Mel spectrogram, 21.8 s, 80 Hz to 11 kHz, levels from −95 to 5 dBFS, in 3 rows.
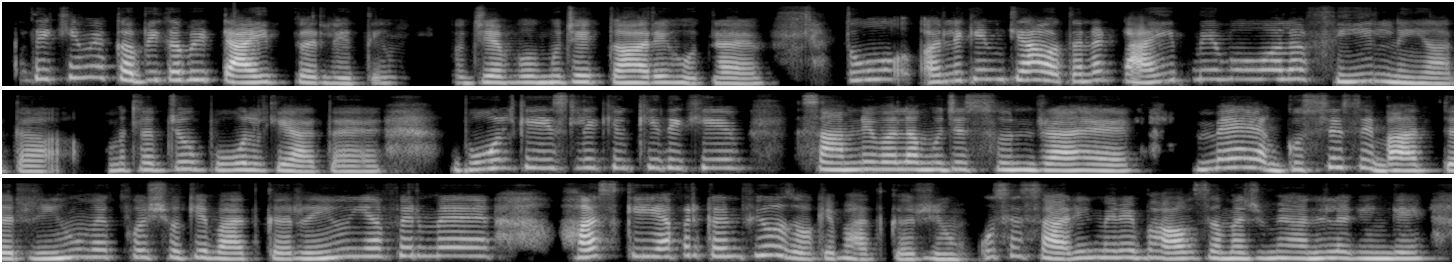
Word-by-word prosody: देखिए, 375 +3 -4
मैं 425 -1 -6
कभी-कभी 325 +2 +2
टाइप 240 -4 +7
कर 225 -2 0
लेती 205 -1 -5
हूँ, 215 - -10 0.4
जब 230 +1 0
मुझे 245 +1 +1
कार्य 230 +1 +6
होता 205 -2 -2
है। 195 0 -1 0.4
तो 310 - -5 0.2
अ, 255 - -2
लेकिन 350 +5 -5
क्या 335 -2 +5
होता 280 -3 +3
है - - -3
ना 320 - -1
टाइप 305 +6 +3
में 355 0 -8
वो 355 0 -8
वाला 360 0 -1
फील 275 -5 -3
नहीं 220 -3 +1
आता, 200 0 -3 0.3
मतलब 245 +1 -3
जो 280 +2 -4
बोल 250 0 0
के 235 -1 0
आता 200 -1 0
है। 200 0 -3 0.4
बोल 315 +5 -1
के 340 -2 -2
इसलिए 330 +1 -7
क्योंकि 330 0 -8
देखिए, 330 0 -5 0.4
सामने 270 +1 +4
वाला 275 0 +2
मुझे 265 +1 0
सुन 255 0 +1
रहा 240 -1 +5
है, 230 -2 +2 0.3
मैं 325 -2 +1
गुस्से 265 +8 -3
से 340 -2 -5
बात 230 0 +4
कर 230 -1 +3
रही 225 0 0
हूँ, 270 +4 +3
मैं 285 -1 -4
खुश 275 -1 -4
होके 260 +1 -2
बात 220 0 +1
कर 220 -1 -1
रही 230 +2 +3
हूँ 290 +4 -1
या 310 0 0
फिर 330 0 -2
मैं 325 0 -1 0.4
हँस 295 +3 +7
के 320 - -4
या 300 - +4
फिर 345 +2 -4
कन्फ्यूज़ 315 -1 -1
होके 220 +1 -1
बात 205 -4 -3
कर 205 0 -3
रही 225 0 -6
हूँ, 200 -1 0
उसे 285 +4 -7
सारी 245 -2 +3
मेरे 265 0 -1
भाव 230 0 +5
समझ 235 -1 +1
में 245 +1 +1
आने 235 0 +3
लगेंगे, 230 0 +2
260 Hz, 215 wpm, -23 LUFS, 230-320 Hz, 0.4 s, टाइप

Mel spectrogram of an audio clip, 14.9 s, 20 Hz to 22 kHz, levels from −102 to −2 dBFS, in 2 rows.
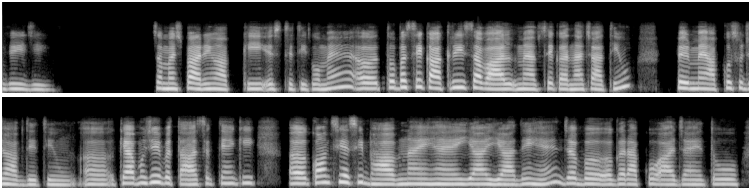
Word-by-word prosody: जी, 215 -1 -2
जी। 190 -1 -7 1.1
समझ 230 -2 +1
पा 240 -2 +5
रही 215 +1 +1
हूँ 220 - +1
आपकी 220 +2 -1
इस 210 - -1
स्थिति 205 0 -6
को 210 +2 -4
मैं 275 +9 -1
अ, 235 -1 +1
तो 270 +4 -2
बस 290 +1 +1
एक 290 -3 +3
आख़िरी 255 +3 +3
सवाल 220 -6 +4
मैं 215 +1 +2
आपसे 210 +3 -1
करना 210 -1 +1
चाहती 210 +2 -2
हूँ, 320 +6 -1 0.5
फिर 250 -2 +5
मैं 230 0 +3
आपको 220 +4 0
सुझाव 220 -4 -1
देती 195 +1 -4
हूँ। 185 -1 -3
अ, 200 -1 -4
क्या 245 - +5
आप 245 - +1
मुझे 255 +3 +1
ये 290 - +5
बता 205 -5 0
सकते 220 +3 -7
हैं 240 -1 -2
कि 255 +2 -4 0.4
अ, 235 0 +4
कौन-सी 275 +2 +1
ऐसी 280 +1 +1
भावनाएँ 210 +1 +2
हैं 210 0 +2
या 210 0 +1
यादें 200 +1 0
हैं 235 +7 -1
जब 230 -2 -1
अगर 210 0 -1
आपको 205 +1 -2
आ 195 0 0
जाएँ 195 -1 -3
तो 210 +1 -3
215 Hz, 205 wpm, -22 LUFS, 205-240 Hz, 1.1 s, पा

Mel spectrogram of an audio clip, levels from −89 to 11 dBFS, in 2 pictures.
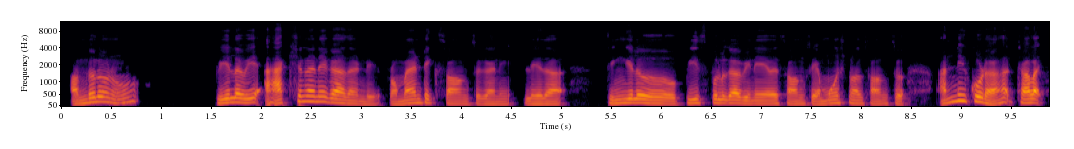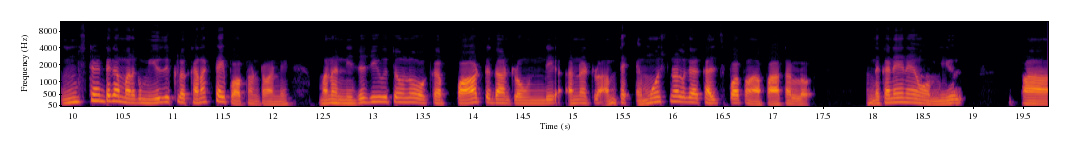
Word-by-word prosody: అందులోనూ 165 - +1 1.0
వీళ్ళవి 165 +2 +3 0.2
యాక్షన్ 215 -1 +1
అనే 205 -1 +1
కాదండి. 120 -9 +1 0.2
రొమాంటిక్ 140 +7 -2
సాంగ్స్ 115 -1 -3
కాని 105 0 -5 0.2
లేదా 110 0 0 0.5
సింగిల్ 155 +4 +2 0.4
పీస్‌ఫుల్‌గా 140 0 +1
వినే 120 0 -2 0.2
సాంగ్స్, 115 0 -3
ఎమోషనల్ 135 0 -3
సాంగ్స్, 115 0 -4 0.4
అన్నీ 225 +8 +2
కూడా 200 -2 +6 0.3
చాలా 155 +1 +8 0.2
ఇన్స్టంట్‌గా 225 +5 +2
మనకు 155 -1 +1
మ్యూజిక్‌లో 170 +3 -1
కనెక్ట్ 180 +6 0
అయిపోతుంటాం 115 - -1
అండి. 105 +1 -7 0.4
మన 130 +4 +2
నిజ 130 +2 -4
జీవితంలో 185 -2 -1
ఒక 140 - -5 0.2
పార్ట్ 165 +6 +6
దాంట్లో 135 -3 0
ఉంది 125 +2 -4 0.2
అన్నట్లు 140 -1 -4
అంటే 150 - -3 0.2
ఎమోషనల్‍గా 190 - 0
కలిసిపోతాం 145 +3 +2
ఆ - - -5
పాటల్లో. 110 -2 +1 0.6
అందుకనేనేమో 160 +1 0
మ్యూ 135 +5 -1 0.7
పా 120 - +5
145 Hz, 120 wpm, -22 LUFS, 120-175 Hz, 1.0 s, చాలా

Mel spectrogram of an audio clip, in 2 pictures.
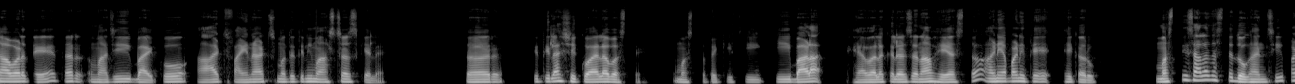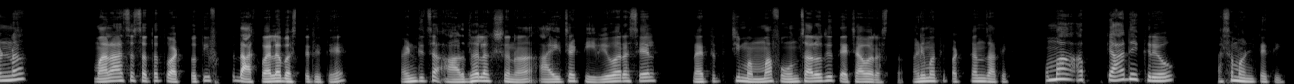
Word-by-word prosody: आवडते. 135 -1 +2
तर 140 -2 -2 0.2
माझी 120 +4 -1
बायको 110 +4 0 0.4
आर्ट्स, 120 +2 -2
फाईन 110 0 -2
आर्ट्समध्ये 125 +1 -2
तिनी 135 0 0
मास्टर्स 120 +1 -1
केलंय. 100 -3 -7 0.8
तर 115 +1 +2
ती 130 - -14
तिला 145 +2 +2
शिकवायला 125 -3 +3
बसते 115 -3 -1 0.4
मस्तपैकी, 110 0 -8 0.3
की 115 +2 -4
बाळा, 125 +4 +6 0.4
ह्या 105 -1 -2
वाल्या 110 +2 +3
कलरचं 120 0 +1
नाव 130 +2 +5
हे 115 -2 +2
असतं 115 0 -2
आणि 135 +1 +2
आपण 145 +1 +1
इथे 135 -1 -1 0.2
हे 125 - -1
करू. 105 -4 -2 0.7
मस्ती 135 +11 +1
चालत 200 0 +2
असते 185 -3 -4
दोघांची, 120 +2 +2
पण 180 +1 +1
ना 210 +5 +3 0.7
मला 135 +6 +6
असं 175 +1 -1
सतत 165 0 -3
वाटतं, 125 -1 +2
ती 175 - -2
फक्त 175 - -14
दाखवायला 130 +2 +5
बसते 130 0 0
तिथे 120 +3 -4 0.6
आणि 130 +5 +3
तिचं 155 -1 -1 0.2
अर्ध 120 +5 +2
लक्ष 165 -2 +3
ना 115 -1 +1 0.2
आईच्या 120 +6 +1
टीव्हीवर 125 +5 +2
असेल, 160 +2 0 0.4
नाहीतर 125 +2 -1
तिची 160 +4 -6
मम्मा 130 0 +3
फोन 125 -2 +1
चालवते 155 +5 +3
त्याच्यावर 120 -1 +2
असतं 105 0 -11
आणि 135 +4 +3
मग 155 +1 +3
ती 160 - -17
पटकन 135 +3 -2
जाते. 125 -2 -1 0.4
मम्मा, 230 +5 +4
"आप 210 - -3 0.2
क्या 195 +1 +3
देख 230 -5 0
रहे 165 -2 +4
हो?" 170 +3 +3 0.5
असं 135 +8 -2
म्हणते 135 -6 +2
ती. 105 -4 -13
130 Hz, 170 wpm, -23 LUFS, 115-150 Hz, 0.8 s, बाळा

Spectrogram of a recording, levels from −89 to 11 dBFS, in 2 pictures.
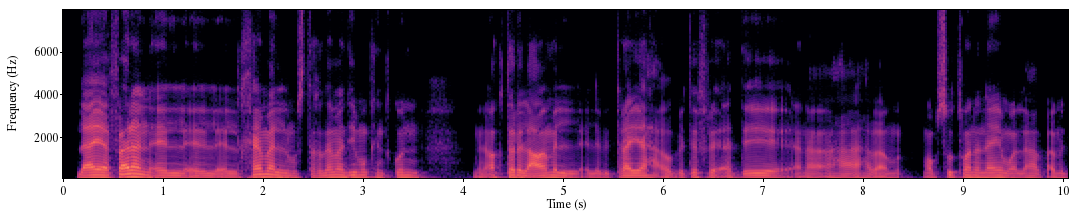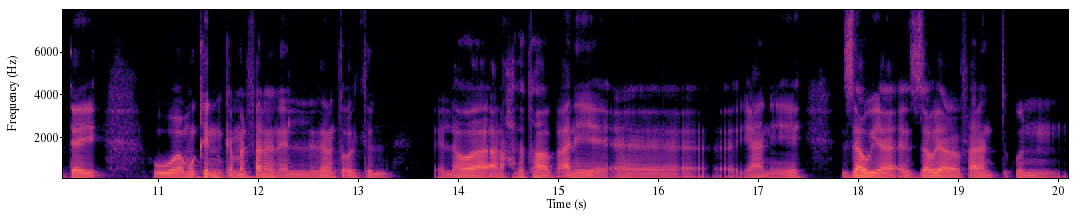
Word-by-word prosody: لأ، 120 0 +5
هي 120 -1 +7
فعلًا 140 +6 +7 0.3
ال 110 -2 0
ال 105 -1 -2 0.2
الخامة 135 +7 +2
المستخدَمة 110 +1 -1
دي، 120 0 +1
ممكن 125 -1 -3
تكون 115 +1 -3 0.5
من 145 0 -10
أكتر 120 +1 0
العوامل 110 0 +2
اللي 105 0 -6
بتريح 110 +2 +1
أو 95 - -4
بتفرِّق، 115 +2 -5
قد 105 +2 -6
إيه 110 -1 0 0.2
أنا - - -6 0.2
ه 100 0 -3
هابقى 100 - -4
م 105 +5 -11 0.2
مبسوط 125 +3 -4
وأنا 120 -1 +2
نايم 115 0 +1
والّا 105 +1 -4
هابقى 105 +2 -6
متضايق. 110 +1 -1 0.5
وممكن 115 +3 +2
كمان 120 +3 0
فعلًا، 125 -4 +1
ال 100 0 -3
زي 110 - +1
ما 115 - +2
أنت 115 - -4
قُلت، 110 -1 -3
ال 100 -1 -5 0.5
اللي 100 0 -4
هو 105 0 +3
أنا 100 0 -1
حاططها 115 +1 0
بأنهي، 105 0 0
آآ، 100 -1 -5 0.4
يعني 100 +1 -4
إيه، 110 +1 -3 0.4
زاوية 120 +1 +5 0.2
الزاوية 115 +1 +3
فعلًا 110 +1 -1
تكون 110 -4 -5
110 Hz, 150 wpm, -25 LUFS, 105-120 Hz, 0.5 s, هي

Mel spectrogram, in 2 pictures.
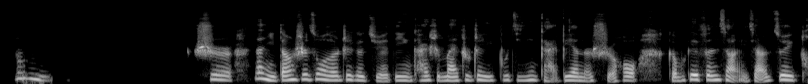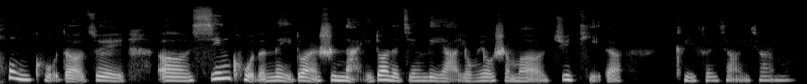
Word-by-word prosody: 嗯。 250 -9 -2 1.4
是， 215 -4 +3 0.2
那 275 -1 +2
你 205 -6 +5
当 195 +5 +5
时 235 0 +4
做 220 -2 +2
了 195 - +3
这 210 +1 0
个 190 - +1
决 150 -3 -3
定， 180 +2 -1
开 180 +2 -1
始 195 -1 -1
迈 175 -1 +3
出 200 +2 -2
这 205 +1 0
一 185 -1 0
步 205 +1 -7
进 185 -1 -8
行 200 +1 -1
改 - - -5
变 185 -1 +2
的 165 +1 -4
时 - - -2
候， 185 -1 0 0.3
可 - - 0
不 185 - -6
可 225 - +5
以 - - +10
分 210 -1 +2
享 210 - 0
一 - - -7
下 - - 0
儿 170 - 0
最 200 +1 +4
痛 240 - +1
苦 - - -4
的， 140 -1 +1
最 175 -5 -1 0.3
呃， 175 -1 +2
辛 265 +9 +2
苦 215 -6 +1
的 - - -1
那 170 0 0
一 - - -4
段 170 -1 +2
是 195 -2 +4
哪 175 -2 +1
一 - - -8
段 210 -1 +5
的 170 -2 +1
经 170 +1 -5
历 165 -3 -2
啊， 150 - -2
有 150 - -5
没 155 - -9
有 170 -1 -1
什 - - 0
么 155 - -2
具 215 +4 -1
体 200 0 -9
的 - - -3 0.5
可 185 - -5
以 170 - -6
分 175 +1 -9
享 205 +3 -8
一 195 - -9
下 195 +1 -10
儿 195 - -8
吗？ 195 0 -9
190 Hz, 265 characters per minute, -23 LUFS, 175-210 Hz, 1.4 s, 以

